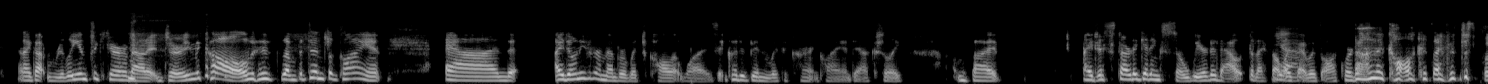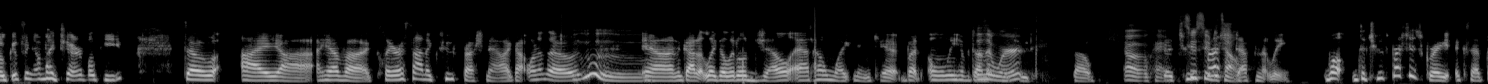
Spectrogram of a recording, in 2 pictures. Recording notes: Sound quality was affected due to internet at the time of recording.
